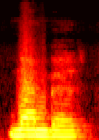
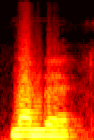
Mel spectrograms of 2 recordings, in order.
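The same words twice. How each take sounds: Both takes have the same delivery.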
